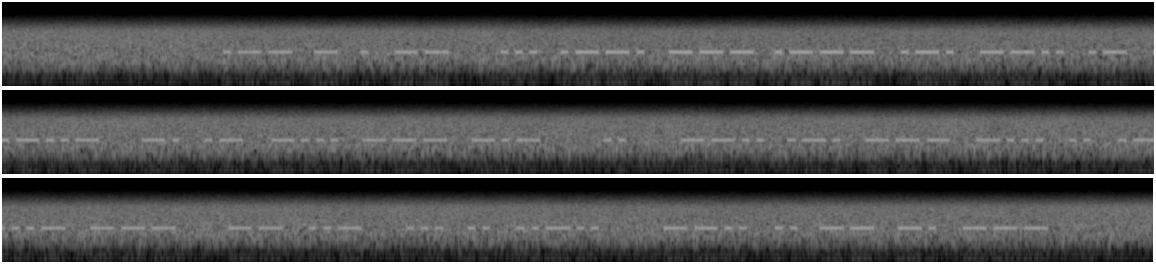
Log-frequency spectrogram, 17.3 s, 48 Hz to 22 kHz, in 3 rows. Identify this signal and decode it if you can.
Morse code (with Polish letters), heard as a keyed tone, hand-sent with a paddle, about 33 wpm, 580 Hz, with heavy radio static. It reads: WTEM SPOJRZAŁ NABOK I ZROBIŁO MU SIĘ ZIMNO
